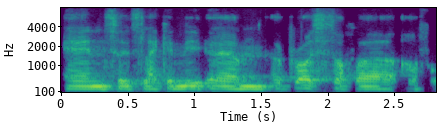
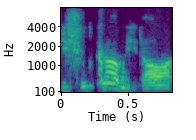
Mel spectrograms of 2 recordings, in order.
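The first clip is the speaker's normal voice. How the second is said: imitated screaming shout; 3 semitones higher than usual. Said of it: "he's screaming, he had a megaphone".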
